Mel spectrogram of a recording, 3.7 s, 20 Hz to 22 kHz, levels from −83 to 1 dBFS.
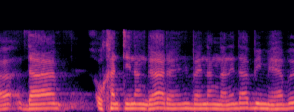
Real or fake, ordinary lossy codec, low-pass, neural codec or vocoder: fake; none; 7.2 kHz; codec, 16 kHz in and 24 kHz out, 1 kbps, XY-Tokenizer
